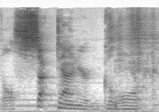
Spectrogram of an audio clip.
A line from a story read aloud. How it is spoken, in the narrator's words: Matt just begrudgingly said through his teeth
